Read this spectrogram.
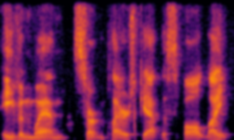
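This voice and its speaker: A man's voice: lowish voice, fairly even intonation, normal speed, fairly bright tone. A man with a Northern Irish accent giving his view as a guest on a casual podcast chat, earnest and full of restarts. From Northern Ireland. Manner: earnest, hesitant with many restarts.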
